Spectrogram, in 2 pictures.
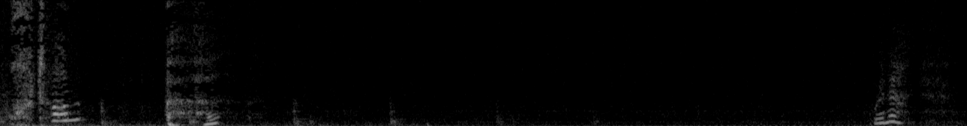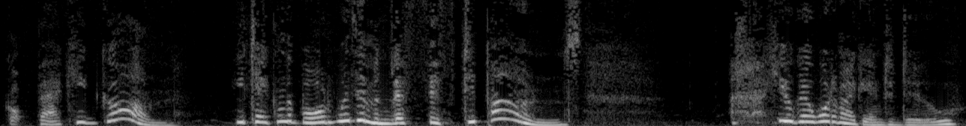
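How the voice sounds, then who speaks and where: A woman's voice: sits high, huge pitch swings, a little slow, a little mellow, no room sound, exaggerated voice. An actress playing an anxious, polite woman in a naturalistic radio drama, hesitant and stammering as she speaks. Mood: worried, bewildered. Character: flustered, anxious married woman, polite and evasive.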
